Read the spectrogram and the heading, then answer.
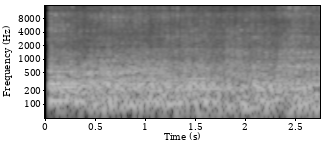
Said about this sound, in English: Members of the motorcycle club, Keepers of the Fallen, strapped on their helmets and revved up their engines in honor of Cedric Gregg and Sarah Weaver.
